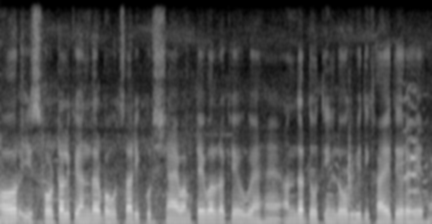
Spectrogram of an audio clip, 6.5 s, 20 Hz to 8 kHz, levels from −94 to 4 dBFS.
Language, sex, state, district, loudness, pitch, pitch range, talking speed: Hindi, male, Jharkhand, Deoghar, -19 LUFS, 135 Hz, 130-135 Hz, 205 wpm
